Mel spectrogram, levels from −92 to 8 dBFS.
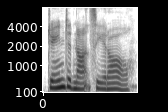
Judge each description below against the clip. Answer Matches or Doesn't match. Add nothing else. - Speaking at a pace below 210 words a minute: Doesn't match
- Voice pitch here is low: Doesn't match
